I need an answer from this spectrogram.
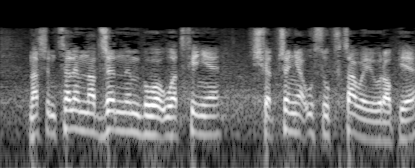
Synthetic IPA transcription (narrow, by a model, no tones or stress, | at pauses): naʂɘmt̪sɛlɛmnad̪ʐɛnd̪nɘmbɘwɔuwat̪fʲjeɲɛ | ɕfʲjat̪̚t͡ʂɛɲauswukft̪sawɛjɛwɾɔpʲjɛ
